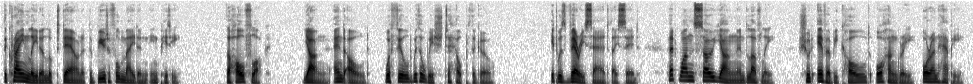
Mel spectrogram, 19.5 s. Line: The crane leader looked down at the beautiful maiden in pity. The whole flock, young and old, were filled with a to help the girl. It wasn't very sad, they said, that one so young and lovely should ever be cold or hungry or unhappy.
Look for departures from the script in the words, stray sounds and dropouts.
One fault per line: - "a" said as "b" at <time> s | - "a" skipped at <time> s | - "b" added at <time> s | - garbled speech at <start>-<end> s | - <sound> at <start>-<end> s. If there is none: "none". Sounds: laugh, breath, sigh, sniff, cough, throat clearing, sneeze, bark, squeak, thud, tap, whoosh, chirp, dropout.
- "wish" added at 8.5 s
- "wasn't" said as "was" at 11.1 s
